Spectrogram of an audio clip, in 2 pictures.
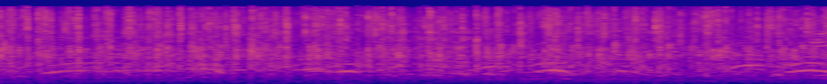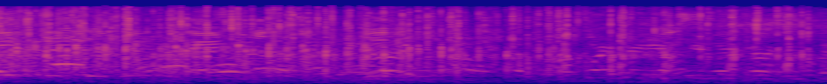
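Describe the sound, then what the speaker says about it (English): Steady crowd applause fills a sports arena after a European Minifootball Federation Champions League tournament, dense, continuous clapping at moderate distance with voices and cheering mixed underneath, easing slightly toward the end. "so big applause for them."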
